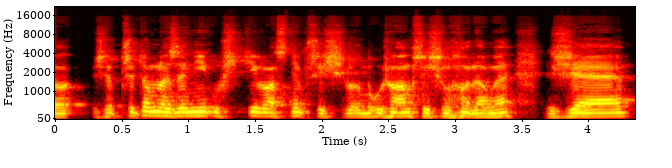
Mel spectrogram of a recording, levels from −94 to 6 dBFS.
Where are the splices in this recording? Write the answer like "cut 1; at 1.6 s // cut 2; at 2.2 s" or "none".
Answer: none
